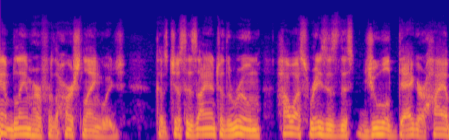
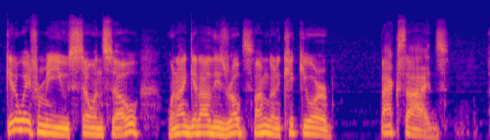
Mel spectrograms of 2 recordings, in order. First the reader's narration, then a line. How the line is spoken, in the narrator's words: shouting stuff like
